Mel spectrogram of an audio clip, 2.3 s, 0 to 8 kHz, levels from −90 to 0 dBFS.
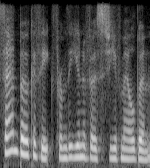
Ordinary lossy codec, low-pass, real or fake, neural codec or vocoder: Opus, 64 kbps; 7.2 kHz; fake; codec, 16 kHz in and 24 kHz out, 0.6 kbps, FocalCodec, streaming, 2048 codes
